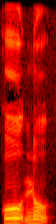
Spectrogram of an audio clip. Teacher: قولو دونوں واو مدہ ہیں، ایک ایک الف کے برابر کھینچ کر پڑھیں گے۔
